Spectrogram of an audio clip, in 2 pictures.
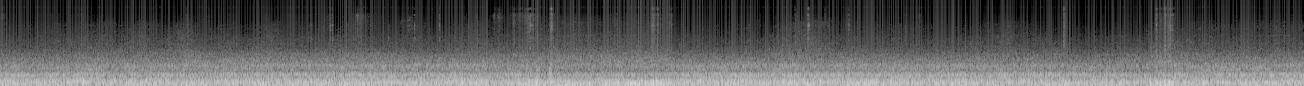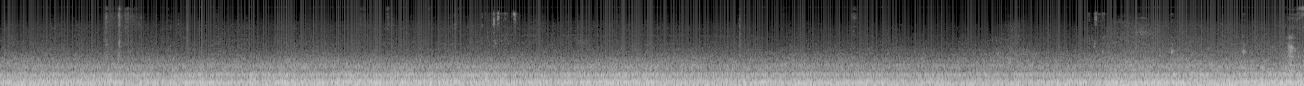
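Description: Steady road and tyre noise heard from inside a Tesla electric car's cabin at highway speed, a low, even rumble with a few faint ticks and no engine note.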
